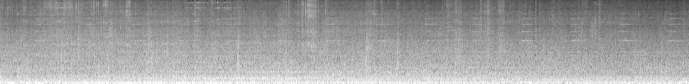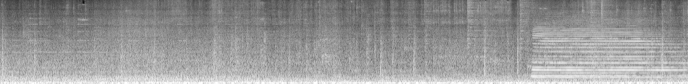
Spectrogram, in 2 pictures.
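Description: Diesel-hauled freight train passing close by: the second locomotive's engine followed by freight cars rolling past with a steady heavy rumble and wheels clicking over the rail joints. About three seconds before the end a train horn starts sounding one long chord.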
